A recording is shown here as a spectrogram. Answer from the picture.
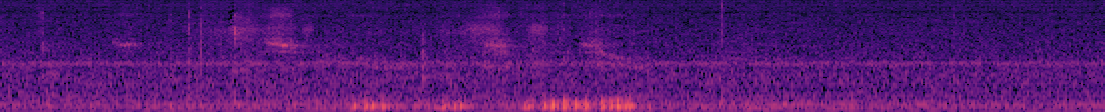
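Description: Near silence: room tone, with two faint, brief low sounds about a third of the way in and about halfway through.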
